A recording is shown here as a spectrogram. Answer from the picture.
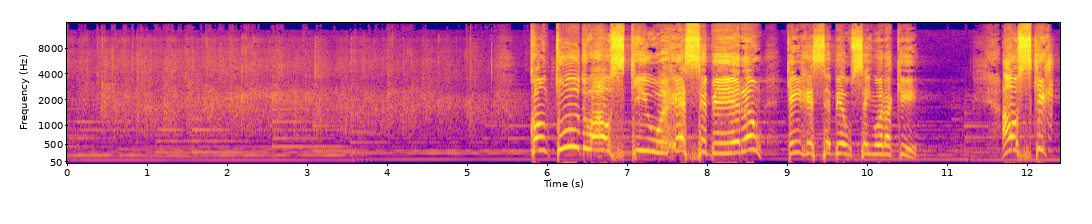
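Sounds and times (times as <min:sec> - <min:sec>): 
crowd clapping: 0:00.0 - 0:05.8
speech: 0:06.0 - 0:10.8, 0:11.7 - 0:12.4.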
